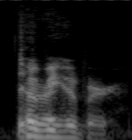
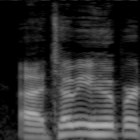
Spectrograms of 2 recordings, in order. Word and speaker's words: Tobe Hooper: like an amateur but I always pronounce his name wrong Toby Cooper it is Toby yeah okay tobe Hooper directed poltergeist he did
